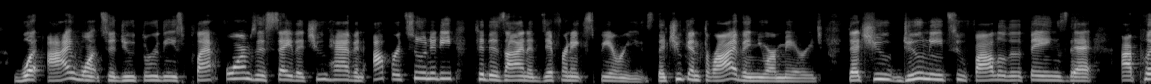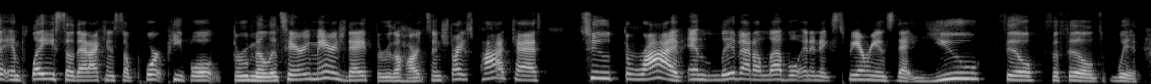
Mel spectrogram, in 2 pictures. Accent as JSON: {"language": "English", "town": "Paterson", "region": "New Jersey", "country": "United States", "said": "I'm from Patterson"}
